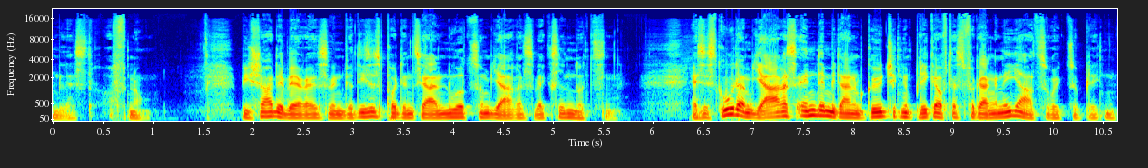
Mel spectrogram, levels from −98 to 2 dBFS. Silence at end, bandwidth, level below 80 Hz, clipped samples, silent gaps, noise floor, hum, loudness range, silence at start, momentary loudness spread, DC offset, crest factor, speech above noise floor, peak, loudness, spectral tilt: 0 s; 18.5 kHz; -36 dBFS; 0.2%; none; -38 dBFS; none; 5 LU; 0 s; 19 LU; under 0.1%; 14 dB; 24 dB; 0 dBFS; -14 LUFS; -6.5 dB/octave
